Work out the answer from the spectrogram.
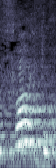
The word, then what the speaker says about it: фартух: Зараз ми перевіримо, як ви знаєте, українські наголоси. Правильно, фартух або фартух?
